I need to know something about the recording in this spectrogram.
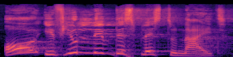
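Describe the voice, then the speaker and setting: Male preacher from Africa, high and lively, whispers and exclaims in turns. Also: a little slow. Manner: swings from hushed whispers to loud exclamations; laughs while telling a story. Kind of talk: sermon.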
